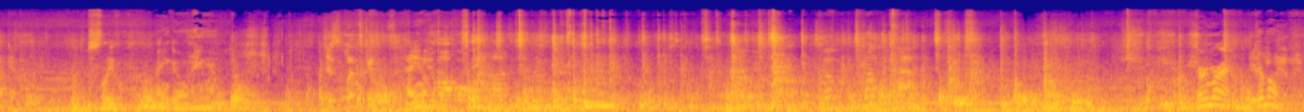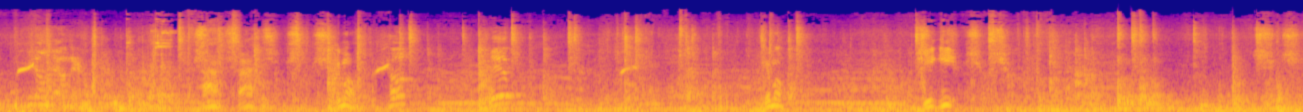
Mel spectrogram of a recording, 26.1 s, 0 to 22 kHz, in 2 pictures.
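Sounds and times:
steady low tone: 0:00.0 - 0:05.7
cattle hooves on metal floor: 0:00.0 - 0:26.0.

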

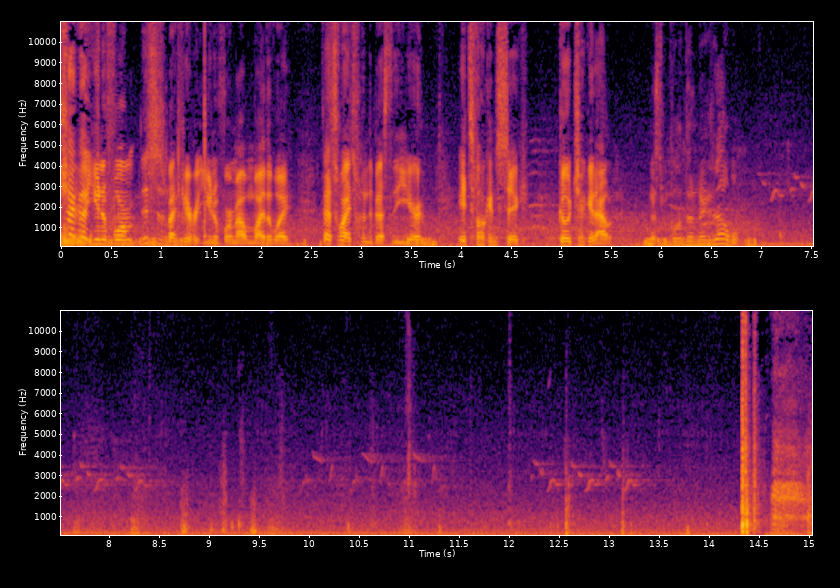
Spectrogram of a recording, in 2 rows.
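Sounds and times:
small birds chirping: 0:05.5 - 0:13.9
footsteps on asphalt: 0:06.8 - 0:14.0.

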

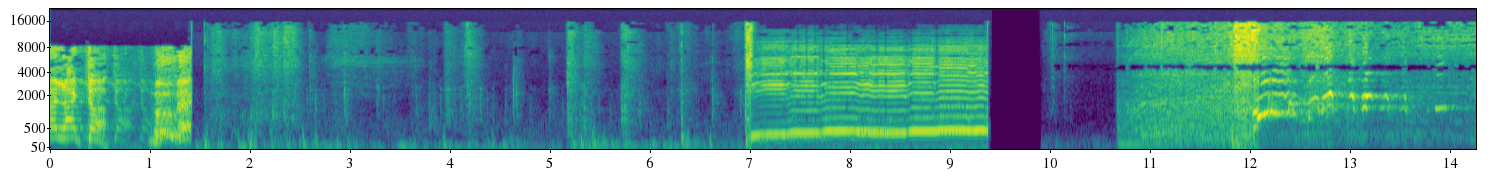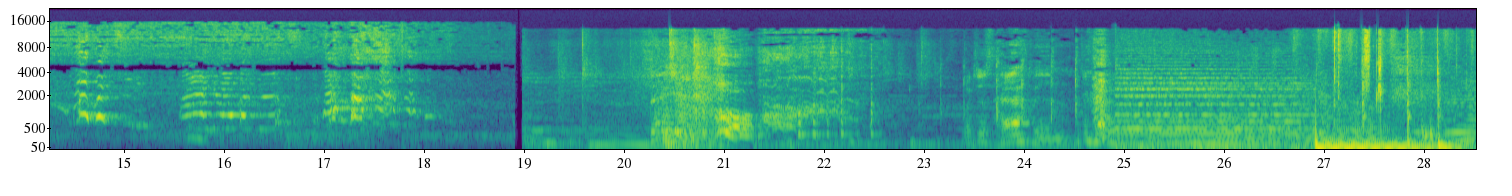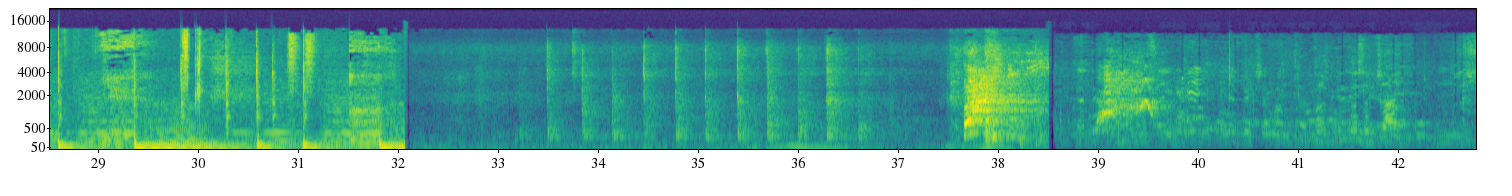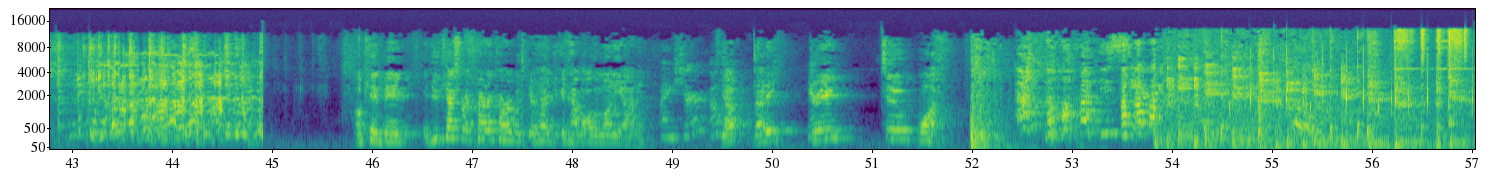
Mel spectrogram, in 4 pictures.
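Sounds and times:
woman squealing: 0:11.9 - 0:15.8.

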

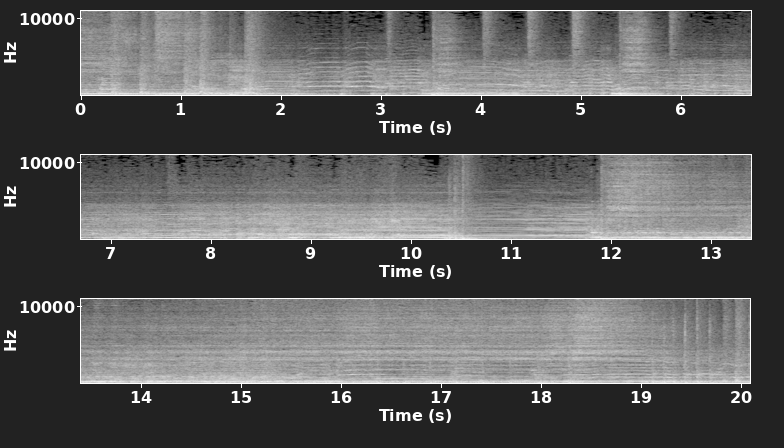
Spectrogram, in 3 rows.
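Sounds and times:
blues-rock band playing: 0:00.0 - 0:20.0
electric guitar solo: 0:00.0 - 0:20.0.

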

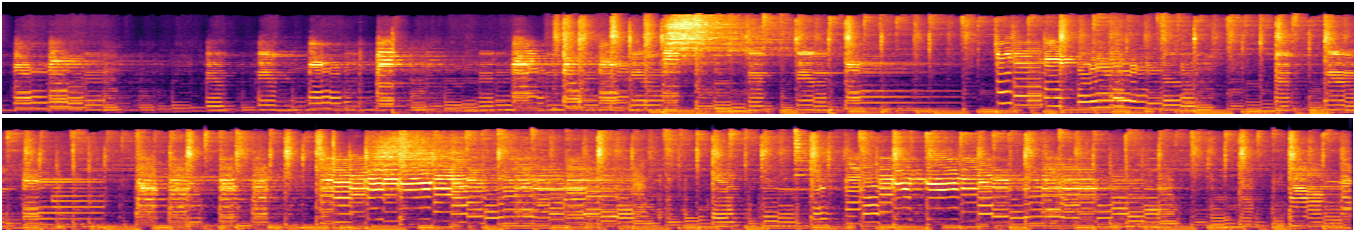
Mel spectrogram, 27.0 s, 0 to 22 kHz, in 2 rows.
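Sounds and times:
electric bass: 0:00.0 - 0:27.0
electric guitar riff: 0:00.0 - 0:27.0
drums and cymbals: 0:03.1 - 0:27.0.

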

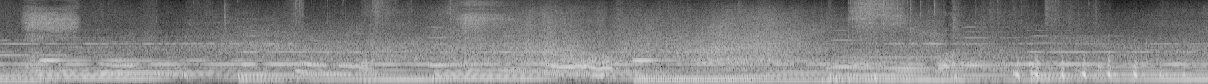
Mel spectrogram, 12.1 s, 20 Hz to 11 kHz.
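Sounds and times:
slow soft music: 0:00.0 - 0:12.0.

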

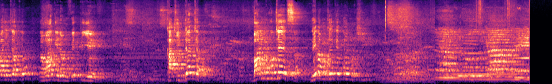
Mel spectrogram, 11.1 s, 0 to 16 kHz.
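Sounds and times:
group singing a hymn: 0:07.7 - 0:10.6.

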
